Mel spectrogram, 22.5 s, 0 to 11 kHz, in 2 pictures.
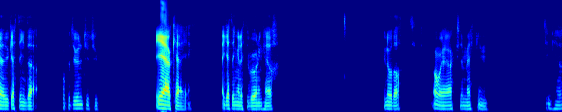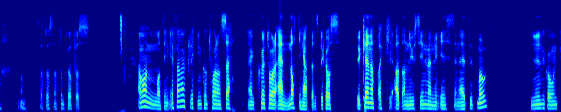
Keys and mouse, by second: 1.9-3.8 drag, 4.4-6.0 drag, 6.7-7.8 drag, 8.5-10.8 drag, 15.2 ctrl+n, 20.4 click, 22.0 ctrl+n.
